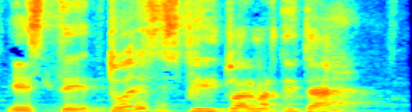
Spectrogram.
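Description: Mexican man, podcast co-host, slightly high voice, relaxed conversational delivery. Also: normal speed, faint music behind. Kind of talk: casual chat.

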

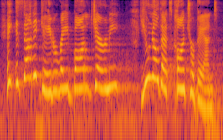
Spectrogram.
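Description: In a comedic audio drama, an actress plays a prim, bossy, judgmental church youth leader who sounds sweetly stern and passive-aggressive, using dramatic pauses. Her female voice is extremely high and sing-song, with a long reverb tail and slight background noise.

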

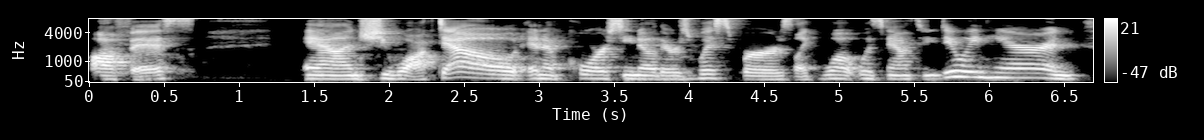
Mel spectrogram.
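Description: A woman's voice: on the low side, bright, forceful tone. A woman recounting a real crime in a casual interview, hesitant with many fillers and restarts. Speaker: guest recounting a colleague's murder.

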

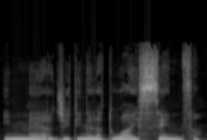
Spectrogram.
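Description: A woman leading a guided meditation in a hushed, intimate voice right by the ear, with long pauses between short phrases. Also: low voice, level tone, faint music behind. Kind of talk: guided meditation, slow and soothing.

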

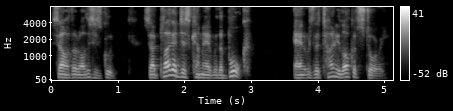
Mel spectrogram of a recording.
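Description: A middle-aged Australian man, a former footballer, telling an animated, sweary anecdote with self-deprecating laughs in casual podcast chat. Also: medium pitch, brisk, slightly rough, no room sound. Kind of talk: casual storytelling.

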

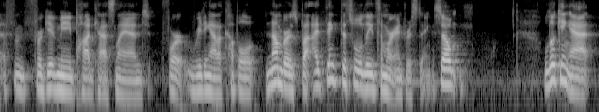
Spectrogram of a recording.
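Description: A man hosting a podcast as a financial reporter, interviewing conversationally and rephrasing in a halting way as he builds his questions. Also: mid-range voice, pushed and bright.

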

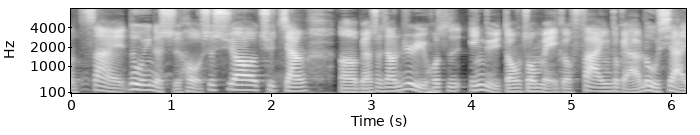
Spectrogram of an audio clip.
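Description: A man hosting a podcast, explaining things in a casual, rambling way with frequent hesitations and self-corrections. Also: medium pitch. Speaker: podcast host.

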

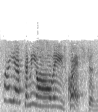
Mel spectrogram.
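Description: A woman's voice: high voice, big pitch swings, fairly quick. An actress playing a nosy, prickly older neighbor woman in a 1940s radio drama. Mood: gossipy. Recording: dull lo-fi old radio recording.

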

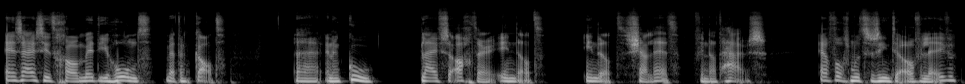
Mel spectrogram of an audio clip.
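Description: Gravelly, halting male book critic. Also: on the high side, no room sound, clean studio sound. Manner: halting, full of restarts and ums. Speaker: podcast co-host. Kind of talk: casual book discussion. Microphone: studio microphone.

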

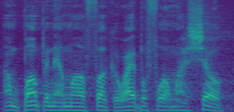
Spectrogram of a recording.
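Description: A man tells stories in a relaxed interview. His voice is mellow and dark, and the hall gives it a long reverb. He talks loosely and excitedly, swears, and keeps adding "you know what I'm saying". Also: on the low side, fast talker, gravelly, breathy edge. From Atlanta, born in Yonkers. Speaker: interview guest, rapper. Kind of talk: casual storytelling interview.

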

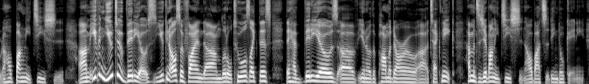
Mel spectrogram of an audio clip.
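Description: A woman's voice: sits low, no room sound, clean studio sound. A woman from Taiwan with a Taiwanese Mandarin accent, hosting a podcast English lesson. She reads English lines aloud, then explains them in chatty Mandarin. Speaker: English teacher and podcast host.

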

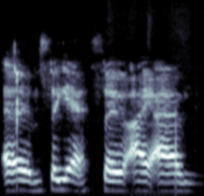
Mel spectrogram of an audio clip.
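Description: A woman's voice: lowish voice, level tone, takes it slowly, a little mellow, highs cut off. A woman in her late twenties with a South London accent, chatting casually as a podcast co-host. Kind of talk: casual chat. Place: remote virtual recording. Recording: clear background noise on virtual call.

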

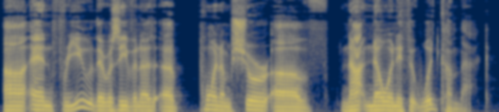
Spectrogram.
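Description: A man's voice: mid-range voice, fairly even intonation, moderate pace, dry recording, clean studio sound. A man co-hosting a talk show, asking long rambling questions. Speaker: co-host. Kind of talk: casual interview talk.

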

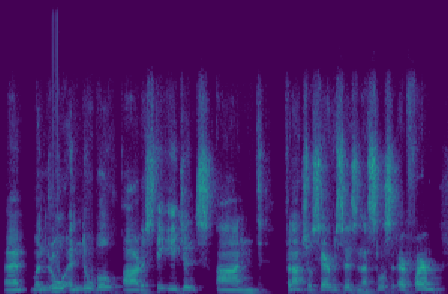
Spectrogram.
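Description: A man co-hosting a podcast in casual chat, halting and repeating small words as he goes. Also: medium pitch, fairly even intonation. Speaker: podcast co-host. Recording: roomy, echoey sound.

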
